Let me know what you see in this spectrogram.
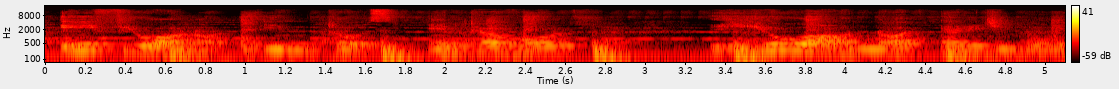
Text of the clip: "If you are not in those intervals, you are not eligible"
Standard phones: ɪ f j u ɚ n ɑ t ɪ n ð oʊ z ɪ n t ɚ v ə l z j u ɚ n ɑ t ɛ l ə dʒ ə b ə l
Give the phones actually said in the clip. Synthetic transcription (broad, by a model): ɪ f j u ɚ n ɑ t ɪ n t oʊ s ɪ n t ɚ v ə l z j u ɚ n ɑ t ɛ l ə dʒ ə b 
